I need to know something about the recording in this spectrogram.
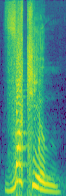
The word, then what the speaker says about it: vacuum: From the standpoint of English phonetics, it has two syllables. It's pronounced as vacuum.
